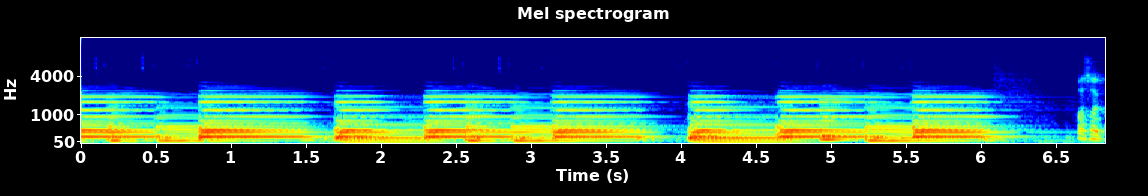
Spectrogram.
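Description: Piano plays a one-bar bossa nova rhythm pattern, repeating syncopated chords that ring and decay in a steady loop, alone and without talk.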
